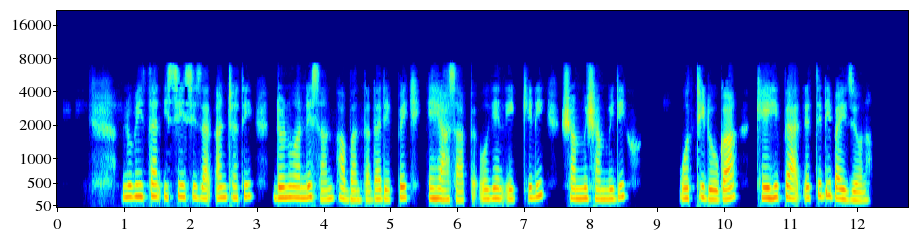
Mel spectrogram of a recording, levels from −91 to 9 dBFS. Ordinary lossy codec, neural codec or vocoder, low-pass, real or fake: MP3, 32 kbps; codec, 16 kHz, 0.3 kbps, FocalCodec; 7.2 kHz; fake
